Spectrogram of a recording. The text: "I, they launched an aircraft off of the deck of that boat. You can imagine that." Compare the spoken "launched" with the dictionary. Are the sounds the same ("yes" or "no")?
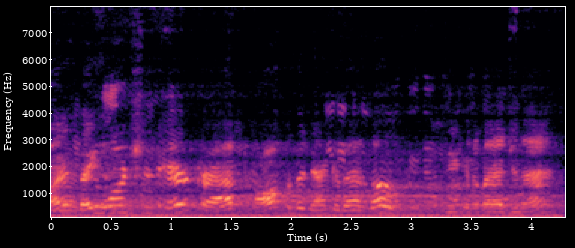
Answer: no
